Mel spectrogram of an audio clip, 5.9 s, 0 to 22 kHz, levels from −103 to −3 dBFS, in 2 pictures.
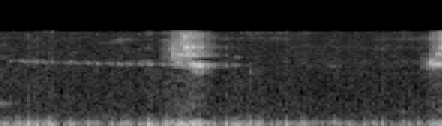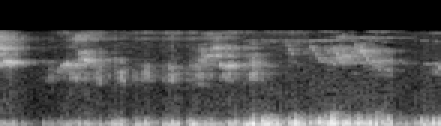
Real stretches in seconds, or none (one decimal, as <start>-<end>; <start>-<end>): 0.0-1.9; 5.0-5.9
